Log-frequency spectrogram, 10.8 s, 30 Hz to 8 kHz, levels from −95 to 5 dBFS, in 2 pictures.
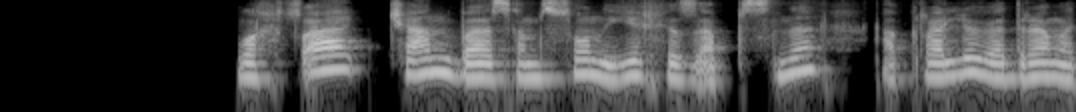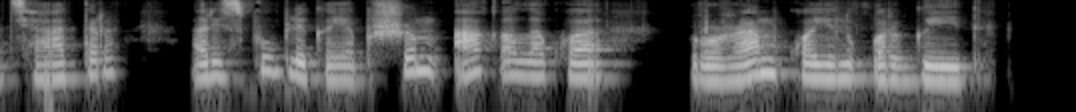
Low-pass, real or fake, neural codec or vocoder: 7.2 kHz; real; none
